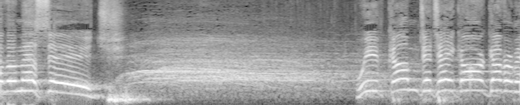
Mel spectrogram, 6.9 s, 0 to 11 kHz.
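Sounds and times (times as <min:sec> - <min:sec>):
speech: 0:00.1 - 0:01.7, 0:04.8 - 0:06.9
large crowd cheering and whooping at political rally: 0:01.6 - 0:05.2.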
